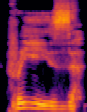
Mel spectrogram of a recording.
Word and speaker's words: freeze: de inglés es freeze se pronuncia con la i larga o doble y termina con el sonido de la z que en inglés es como una s vibrante free freeze en el presente puedes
